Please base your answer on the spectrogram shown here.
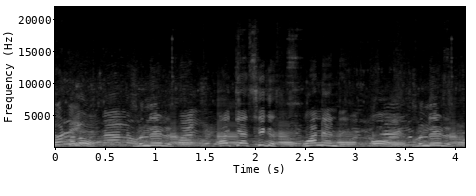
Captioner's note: mixed chatter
